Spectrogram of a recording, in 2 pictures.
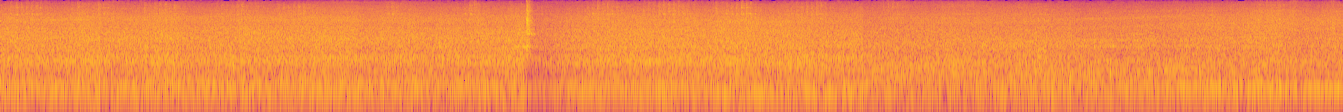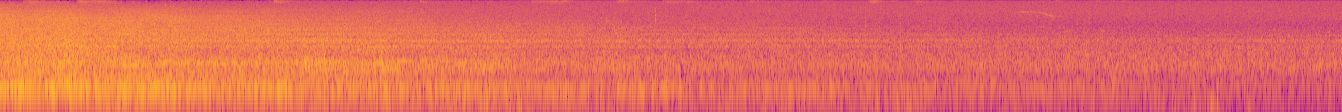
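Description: SEPTA Silverliner IV electric multiple-unit train pulling out of the station right alongside, a steady rumble of wheels and running gear with a rising whine as it gathers speed. It fades steadily once the last car has gone past, about halfway through.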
